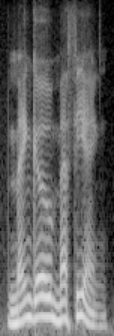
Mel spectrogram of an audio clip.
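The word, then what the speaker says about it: Mangok Mathiang: how do I pronounce mangok Matt yang mango matthean mango yeah silent gay mango math young alright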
